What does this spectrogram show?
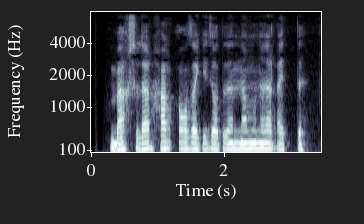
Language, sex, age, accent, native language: Uzbek, male, 18-24, Farg'ona, Uzbek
